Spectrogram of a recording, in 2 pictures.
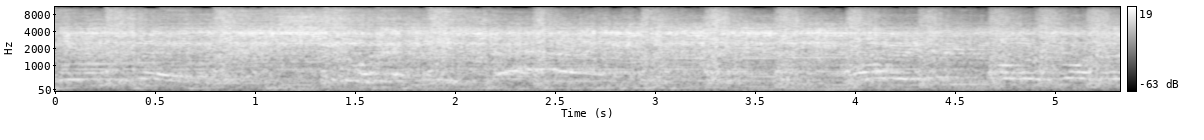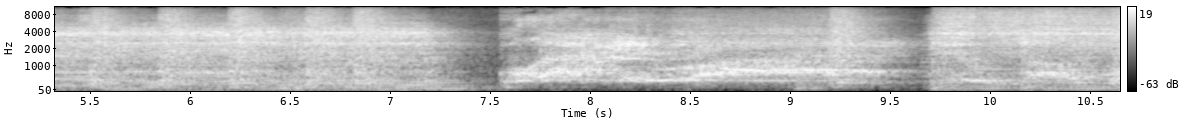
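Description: Hardcore punk band playing live and loud: distorted guitars, bass, drums with steady cymbal hits, and a shouted lead vocal. About seven and a half seconds in, the band drops out for roughly two seconds, leaving the shouting voice on its own. The full band crashes back in right at the end.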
